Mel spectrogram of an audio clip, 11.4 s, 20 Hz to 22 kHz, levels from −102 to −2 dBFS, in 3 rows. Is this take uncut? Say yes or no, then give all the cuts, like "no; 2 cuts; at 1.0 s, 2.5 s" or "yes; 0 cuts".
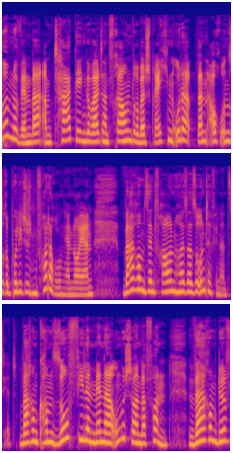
yes; 0 cuts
